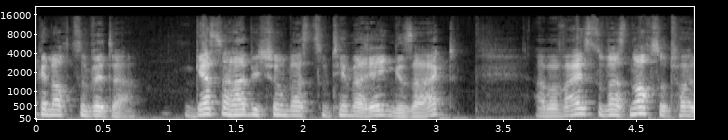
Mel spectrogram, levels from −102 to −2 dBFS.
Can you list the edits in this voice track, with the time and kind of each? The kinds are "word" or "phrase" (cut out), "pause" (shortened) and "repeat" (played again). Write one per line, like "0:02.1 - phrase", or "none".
none

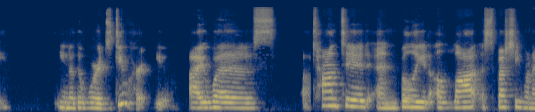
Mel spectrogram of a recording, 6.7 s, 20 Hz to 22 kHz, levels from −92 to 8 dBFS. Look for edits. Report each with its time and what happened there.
0:02.3 - pause
0:03.9 - word

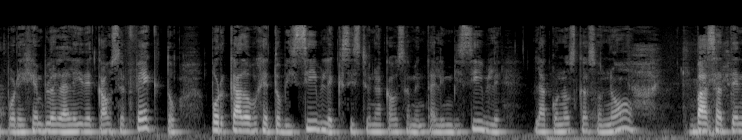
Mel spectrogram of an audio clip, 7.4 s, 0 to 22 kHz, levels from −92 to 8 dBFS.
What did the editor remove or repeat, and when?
none

